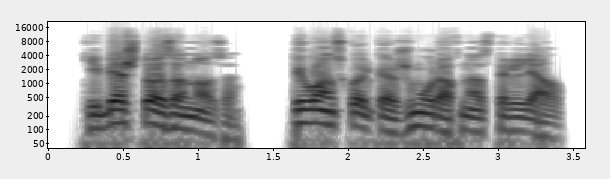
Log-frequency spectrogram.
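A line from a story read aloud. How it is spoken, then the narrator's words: Angry snarl. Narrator (Russian): зло оскалился салочник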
